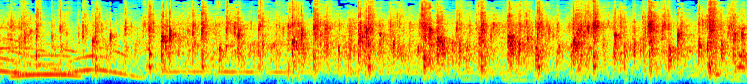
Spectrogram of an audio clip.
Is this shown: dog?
no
